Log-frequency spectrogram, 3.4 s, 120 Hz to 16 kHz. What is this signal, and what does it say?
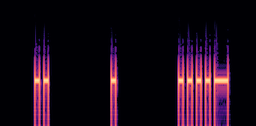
Morse code, heard as a keyed tone, about 20 wpm, spaced as for 8 wpm, 700 Hz. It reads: IE4
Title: 074 Lesson 13e - Letter L - Three Characters 20wpm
